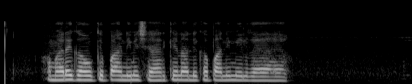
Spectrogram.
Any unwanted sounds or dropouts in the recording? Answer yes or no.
no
